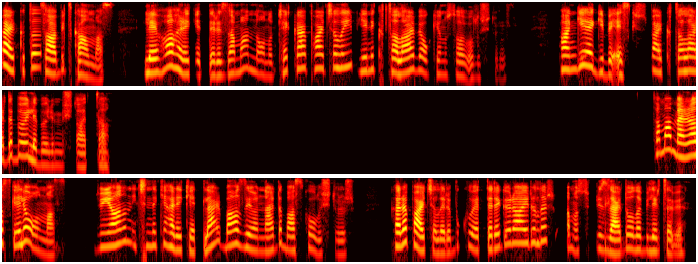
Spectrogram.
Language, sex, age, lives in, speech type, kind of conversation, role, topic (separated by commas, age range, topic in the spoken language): Turkish, female, 30-34, Germany, read, expert-assistant, expert, Eğer dünyadaki tüm kıtalar tek bir süper kıta hâline yeniden birleşseydi, jeolojik ve günlük hayatımızda ne gibi değişiklikler olurdu?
